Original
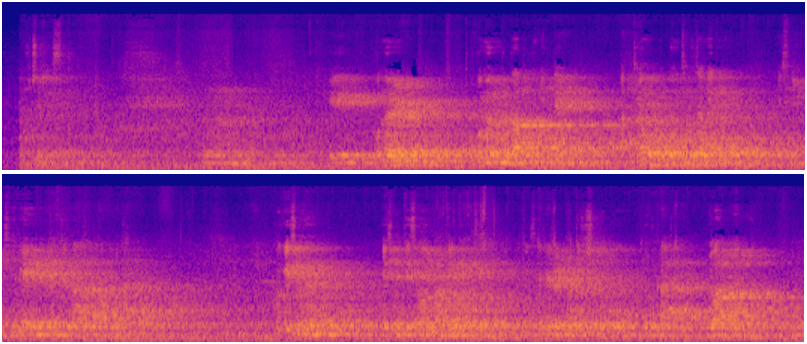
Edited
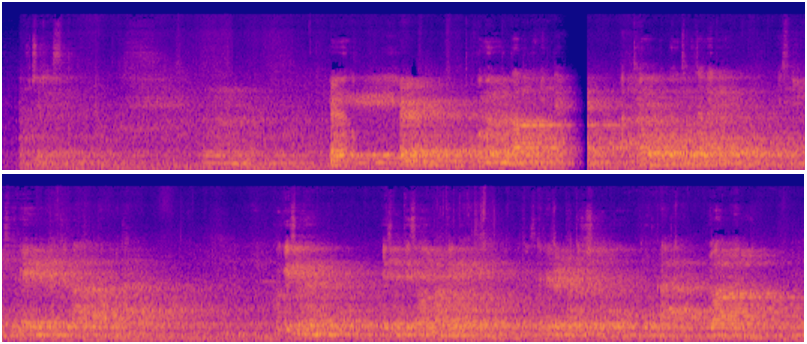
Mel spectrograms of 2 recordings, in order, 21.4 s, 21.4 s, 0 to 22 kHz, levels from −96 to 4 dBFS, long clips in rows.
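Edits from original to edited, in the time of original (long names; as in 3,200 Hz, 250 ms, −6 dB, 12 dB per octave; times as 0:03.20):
0:04.38–0:05.30: reverse
0:07.23–0:07.79: fade out and dull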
